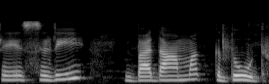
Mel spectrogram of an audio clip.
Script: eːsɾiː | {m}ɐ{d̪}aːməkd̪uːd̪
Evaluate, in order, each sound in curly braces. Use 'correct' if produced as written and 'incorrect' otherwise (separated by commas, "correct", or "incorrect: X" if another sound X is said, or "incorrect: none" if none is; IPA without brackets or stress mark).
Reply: incorrect: b, correct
